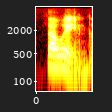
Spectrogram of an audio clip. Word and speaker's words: Samhain: It's Samhain.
